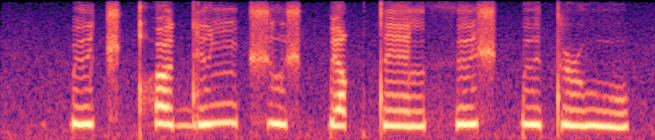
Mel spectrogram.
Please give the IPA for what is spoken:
k͡pʏt͡ʃqʰu dʏɲt͡ʃuʃk͡peqtel θʏʃk͡pɨtɹu

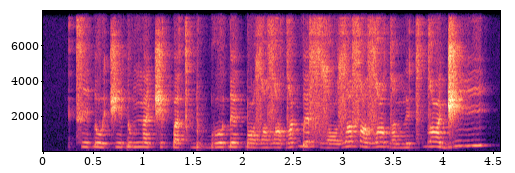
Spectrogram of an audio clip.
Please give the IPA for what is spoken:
t͡siɗot͡ʃiɗu ŋat͡ʃək͡pat͡sɡ͡bə ɡ͡boɗɛ k͡pozˤɪzˤɛdˤɪ ɡ͡bɛszˤozˤəsa zˤədˤɪnyt͡s dˤy d͡ʒi

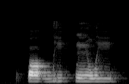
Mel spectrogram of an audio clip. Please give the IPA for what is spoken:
k͡pɔ˧ɡ͡bi˧ k͡pĩ˧wi˧

